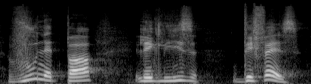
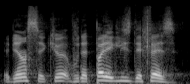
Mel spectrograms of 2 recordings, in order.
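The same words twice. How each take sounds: First: "Vous n'êtes pas l'église d'Éphèse" said very slowly, each word weighed, a little louder; slow emphatic restatement. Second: Said in the usual way. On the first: Shown as a demonstration. Preacher to congregation, repeating his point, slow and emphatic. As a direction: drive home "pas" by slowing right down.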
